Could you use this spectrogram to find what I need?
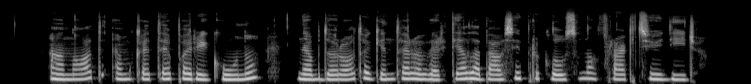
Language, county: Lithuanian, Vilnius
